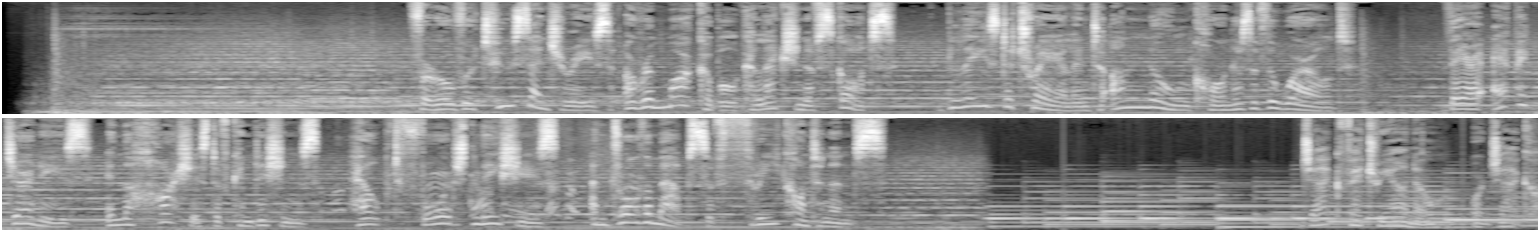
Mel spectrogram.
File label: Documentary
